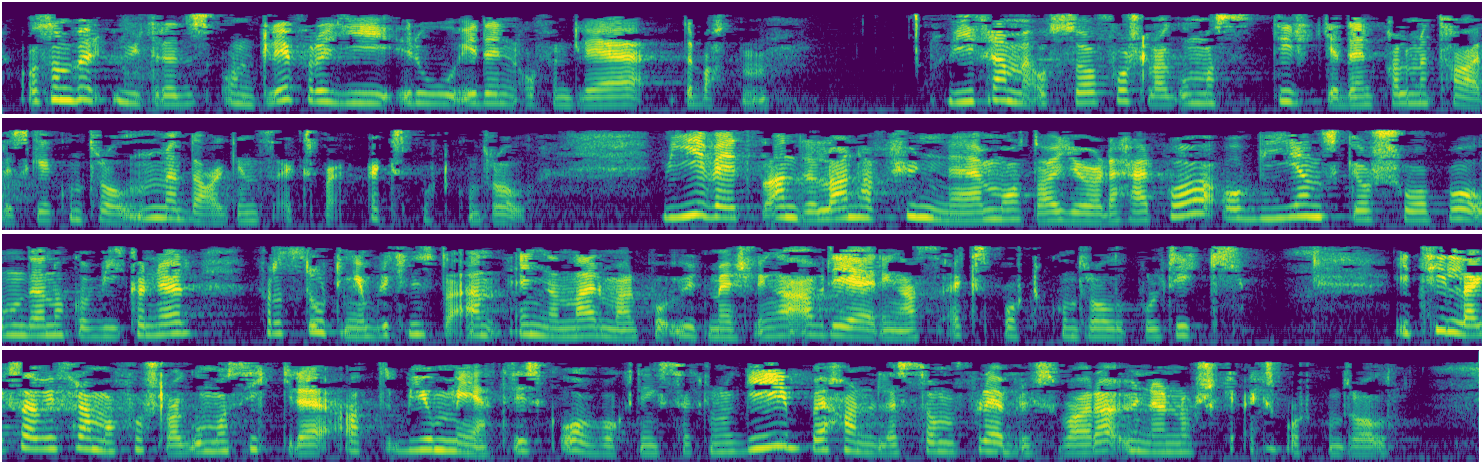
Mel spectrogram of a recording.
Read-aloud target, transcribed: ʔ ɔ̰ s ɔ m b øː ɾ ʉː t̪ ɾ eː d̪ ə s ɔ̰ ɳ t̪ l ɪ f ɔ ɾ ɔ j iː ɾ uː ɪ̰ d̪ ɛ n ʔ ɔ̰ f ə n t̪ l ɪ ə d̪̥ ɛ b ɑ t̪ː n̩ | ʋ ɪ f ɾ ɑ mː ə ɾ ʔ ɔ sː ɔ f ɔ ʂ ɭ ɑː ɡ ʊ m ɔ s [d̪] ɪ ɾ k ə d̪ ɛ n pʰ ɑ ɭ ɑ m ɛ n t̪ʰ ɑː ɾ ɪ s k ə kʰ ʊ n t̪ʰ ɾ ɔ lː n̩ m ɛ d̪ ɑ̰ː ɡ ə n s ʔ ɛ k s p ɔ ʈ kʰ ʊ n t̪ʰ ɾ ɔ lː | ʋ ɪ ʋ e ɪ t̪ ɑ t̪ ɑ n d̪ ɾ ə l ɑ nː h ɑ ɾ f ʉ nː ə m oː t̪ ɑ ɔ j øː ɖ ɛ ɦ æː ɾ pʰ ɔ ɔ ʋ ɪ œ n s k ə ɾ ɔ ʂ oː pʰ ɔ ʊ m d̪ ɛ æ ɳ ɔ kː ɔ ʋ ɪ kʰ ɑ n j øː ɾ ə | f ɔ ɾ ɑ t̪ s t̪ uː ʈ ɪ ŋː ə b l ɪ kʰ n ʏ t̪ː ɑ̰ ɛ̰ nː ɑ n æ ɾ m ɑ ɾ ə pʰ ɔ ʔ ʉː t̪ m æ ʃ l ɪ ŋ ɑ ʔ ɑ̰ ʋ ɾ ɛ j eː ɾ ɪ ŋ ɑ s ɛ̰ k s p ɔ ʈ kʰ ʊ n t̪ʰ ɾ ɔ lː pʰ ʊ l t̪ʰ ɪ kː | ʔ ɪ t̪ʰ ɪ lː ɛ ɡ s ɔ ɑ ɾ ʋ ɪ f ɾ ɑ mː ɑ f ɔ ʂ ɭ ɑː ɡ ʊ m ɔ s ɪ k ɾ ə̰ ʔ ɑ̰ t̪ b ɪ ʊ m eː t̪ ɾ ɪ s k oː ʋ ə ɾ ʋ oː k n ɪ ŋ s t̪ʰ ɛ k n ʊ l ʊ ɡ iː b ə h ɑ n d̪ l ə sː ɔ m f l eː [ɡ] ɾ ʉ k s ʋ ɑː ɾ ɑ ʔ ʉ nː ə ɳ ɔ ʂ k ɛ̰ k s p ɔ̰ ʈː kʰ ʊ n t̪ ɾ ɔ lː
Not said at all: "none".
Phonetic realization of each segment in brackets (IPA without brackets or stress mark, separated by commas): t̪, b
